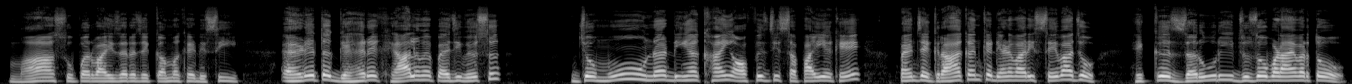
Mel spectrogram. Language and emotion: Sindhi, surprised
